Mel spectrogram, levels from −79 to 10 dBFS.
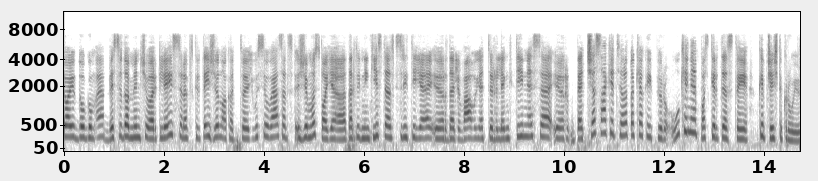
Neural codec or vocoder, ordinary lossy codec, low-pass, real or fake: codec, 16 kHz, 0.8 kbps, ZipCodec; AAC, 48 kbps; 7.2 kHz; fake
